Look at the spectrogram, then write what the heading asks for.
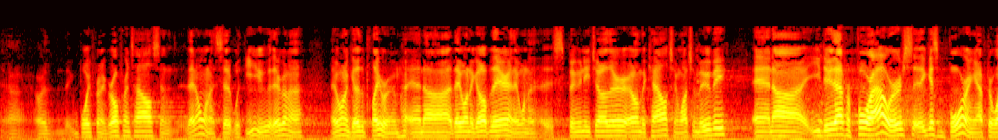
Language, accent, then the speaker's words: English; Mississippi, United States; I was from Mississippi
